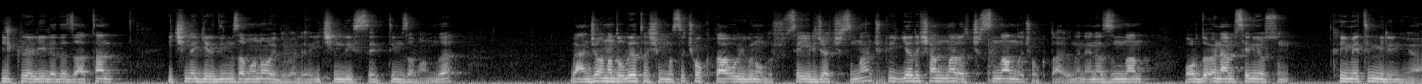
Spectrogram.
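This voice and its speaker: This man talks at a very fast pace. His intonation stays monotone and flat. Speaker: rally co-driver; guest. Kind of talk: interview. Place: studio. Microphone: lapel.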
